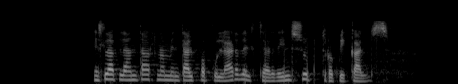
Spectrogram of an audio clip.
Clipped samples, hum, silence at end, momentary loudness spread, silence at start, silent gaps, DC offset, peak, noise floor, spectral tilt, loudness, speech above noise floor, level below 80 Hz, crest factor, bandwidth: under 0.1%; none; 0.7 s; 5 LU; 0.95 s; none; under 0.1%; -18 dBFS; under -90 dBFS; -4 dB/octave; -38 LUFS; over 52 dB; -74 dBFS; 22 dB; 8.2 kHz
